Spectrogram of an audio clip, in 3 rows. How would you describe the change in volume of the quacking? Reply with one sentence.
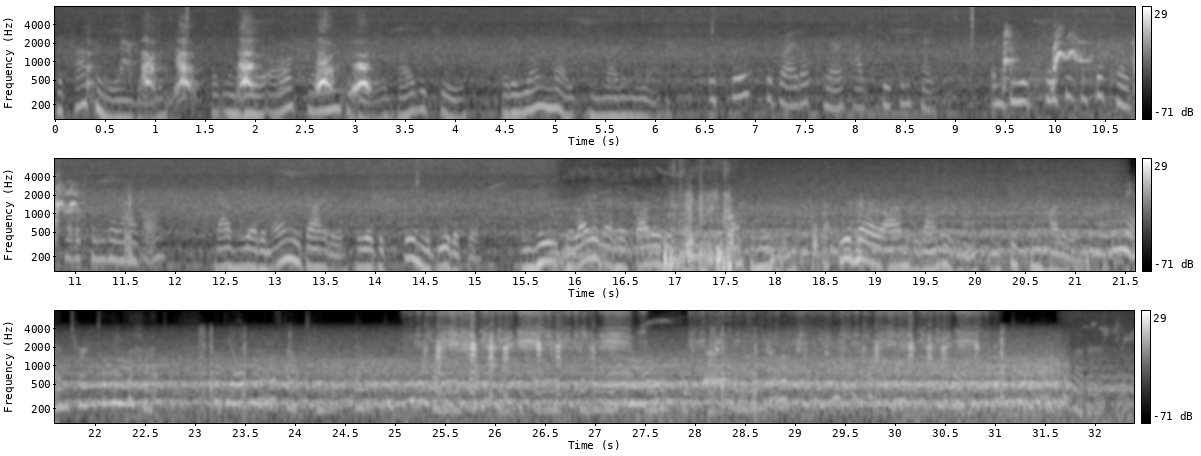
The loudness of the quacking goes down, then up.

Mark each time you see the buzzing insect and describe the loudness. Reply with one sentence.
The buzzing insect can be heard from 0.0 to 32.3 s, getting louder.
